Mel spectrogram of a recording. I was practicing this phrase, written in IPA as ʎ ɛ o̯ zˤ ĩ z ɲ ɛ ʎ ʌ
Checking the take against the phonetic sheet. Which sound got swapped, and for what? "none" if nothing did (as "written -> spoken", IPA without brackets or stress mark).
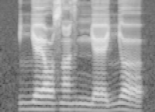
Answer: none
